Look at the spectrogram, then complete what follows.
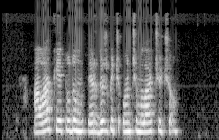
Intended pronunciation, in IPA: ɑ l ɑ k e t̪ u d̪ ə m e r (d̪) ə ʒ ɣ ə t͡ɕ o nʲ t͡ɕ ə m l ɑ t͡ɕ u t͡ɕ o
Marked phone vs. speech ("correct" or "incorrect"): correct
